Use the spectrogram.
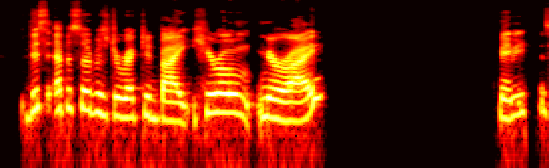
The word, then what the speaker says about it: Hiro Murai: directed Chapter six this episode was directed by Hiro Mirai baby is how you say his name uh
